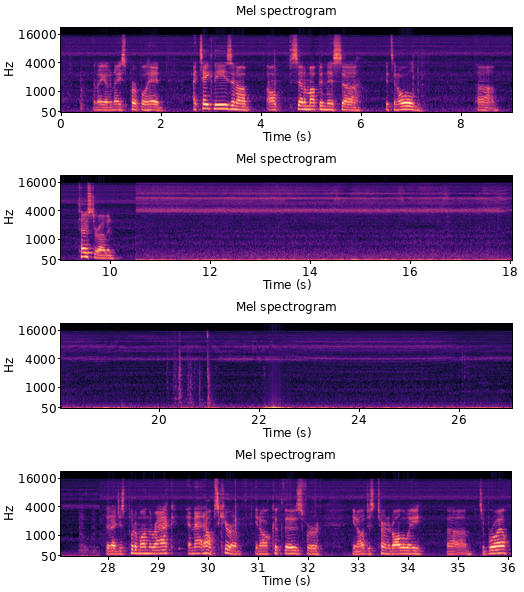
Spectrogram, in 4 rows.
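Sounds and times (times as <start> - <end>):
propane torch burning: 0.0 - 35.6.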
